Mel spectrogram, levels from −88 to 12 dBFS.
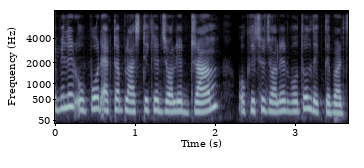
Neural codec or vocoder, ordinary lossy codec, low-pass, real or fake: vocoder, 44.1 kHz, 128 mel bands every 512 samples, BigVGAN v2; none; 7.2 kHz; fake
